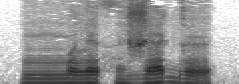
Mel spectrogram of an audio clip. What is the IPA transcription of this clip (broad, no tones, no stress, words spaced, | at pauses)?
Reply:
mːʊleθɛ̤ʒɛ ɡø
